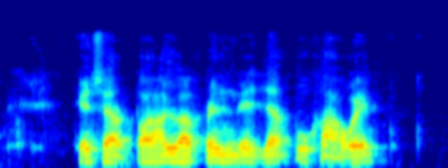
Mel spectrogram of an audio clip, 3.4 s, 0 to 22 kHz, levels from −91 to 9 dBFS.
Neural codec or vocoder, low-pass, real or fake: codec, 24 kHz, 1.5 kbps, HILCodec; 10.8 kHz; fake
